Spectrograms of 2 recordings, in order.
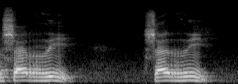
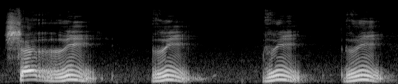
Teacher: huruf ro tasdid ya setelah kita masuk di dengung minyarri syarri tipiskan ya pembacaan hurufnya itu ditipiskan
